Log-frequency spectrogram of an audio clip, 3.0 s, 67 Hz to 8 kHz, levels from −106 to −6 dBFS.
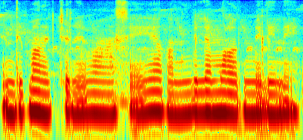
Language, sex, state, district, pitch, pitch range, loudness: Chakma, female, Tripura, Unakoti, 170 Hz, 165-170 Hz, -12 LUFS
